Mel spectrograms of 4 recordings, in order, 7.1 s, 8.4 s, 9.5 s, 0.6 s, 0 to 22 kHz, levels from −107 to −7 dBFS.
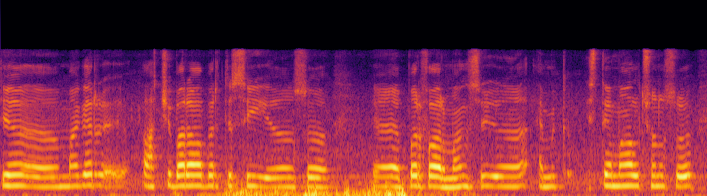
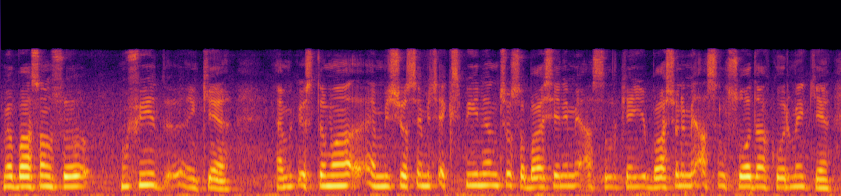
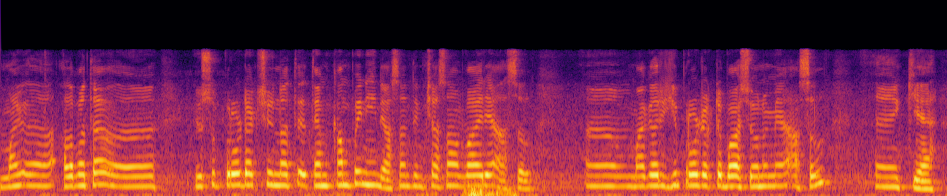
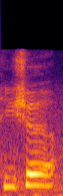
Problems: none marked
